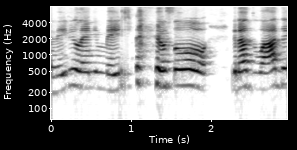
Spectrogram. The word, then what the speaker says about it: Meirylene: Fiquei chocada que você acertou meu nome perfeitamente, a pronúncia, Meirilene mesmo.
